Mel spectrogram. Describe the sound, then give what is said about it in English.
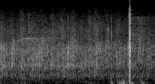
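A church audience at Christian Life Austin applauds themselves at a Memorial Day service, a steady wash of many hands clapping at once, with one sharp, louder clap standing out near the end of the burst. “Come on, clap for yourself.”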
